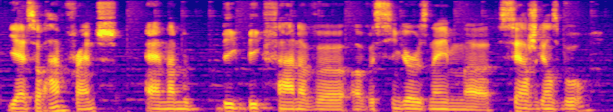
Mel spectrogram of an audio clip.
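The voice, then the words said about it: French accent. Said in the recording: “I detect a French accent”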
